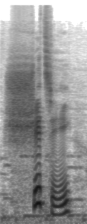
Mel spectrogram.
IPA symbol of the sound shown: ʃ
